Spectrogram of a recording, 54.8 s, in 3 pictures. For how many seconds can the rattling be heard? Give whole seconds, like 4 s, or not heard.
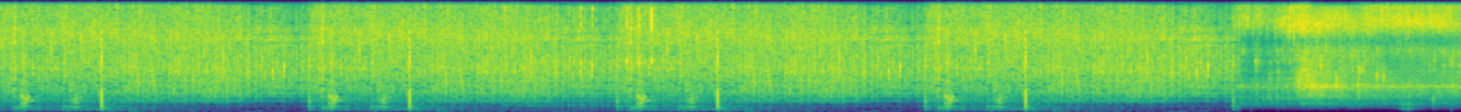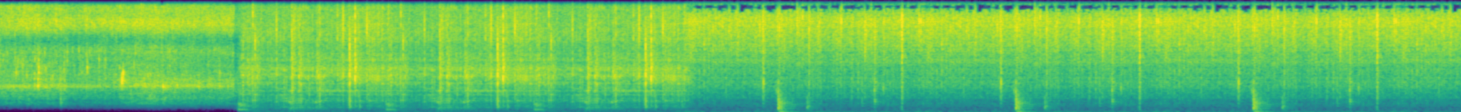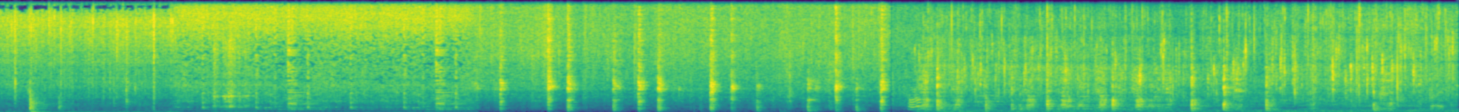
3 s.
